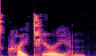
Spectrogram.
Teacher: the word Criterion has four syllables with the stress on the second syllable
